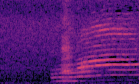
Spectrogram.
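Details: Domestic cat indoors, said to be crying like a baby: one clear rising then level meow, harmonic and steady, held for under a second, with a quiet room behind.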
